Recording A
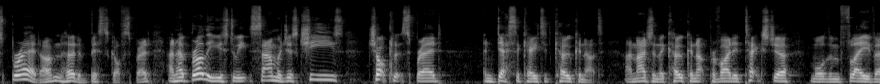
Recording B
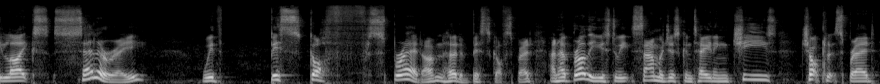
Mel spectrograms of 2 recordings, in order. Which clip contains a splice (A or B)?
A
